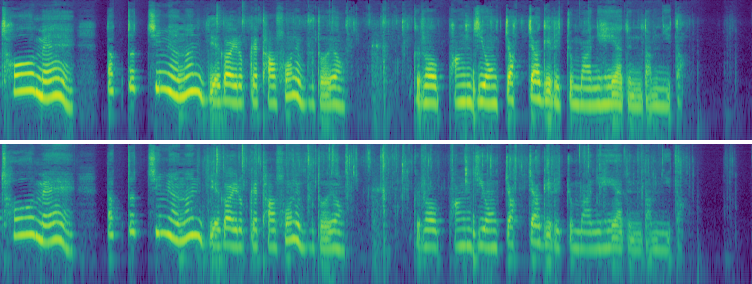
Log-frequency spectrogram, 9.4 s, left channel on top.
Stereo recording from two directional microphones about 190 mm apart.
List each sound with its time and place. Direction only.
0.1 s speech: 15° left (ahead or behind)
2.6 s speech: centre (ahead or behind)
5.1 s speech: 25° left (ahead or behind)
